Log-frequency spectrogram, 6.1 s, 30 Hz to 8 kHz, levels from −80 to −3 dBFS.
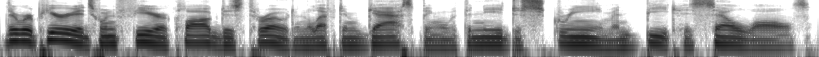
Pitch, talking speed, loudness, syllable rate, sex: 105 Hz, 215 wpm, -21 LUFS, 4.5 syllables/s, male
